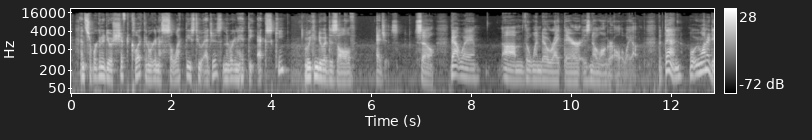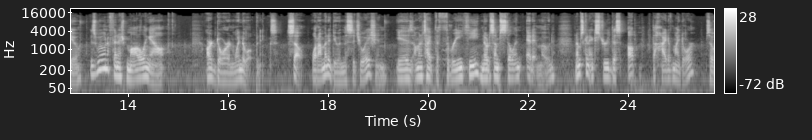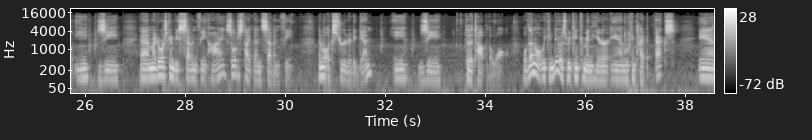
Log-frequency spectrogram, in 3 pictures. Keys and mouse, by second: 2.2 e, 9.3 middle click, 12.2 middle click, 18.6 middle click, 18.7 click, 20.0 3, 24.0 e, 30.2 click, 30.8 e, 34.4 click, 36.8 x.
